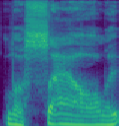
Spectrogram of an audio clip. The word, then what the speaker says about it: Lacelle: His name is Guy LaSalle. It's spelled Guy, LaCelle.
